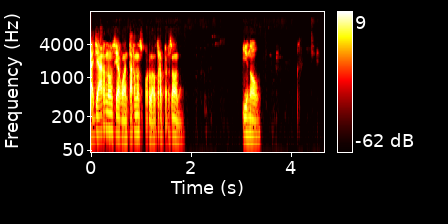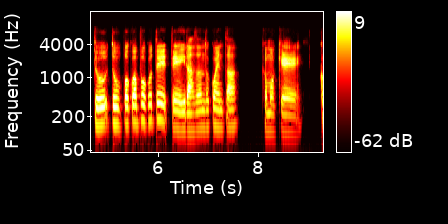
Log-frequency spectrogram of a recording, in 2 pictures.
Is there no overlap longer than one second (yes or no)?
yes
